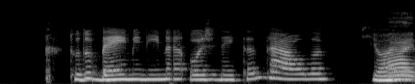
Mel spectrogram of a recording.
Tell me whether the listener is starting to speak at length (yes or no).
yes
